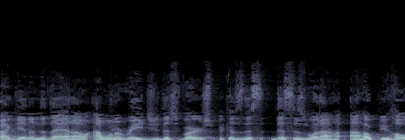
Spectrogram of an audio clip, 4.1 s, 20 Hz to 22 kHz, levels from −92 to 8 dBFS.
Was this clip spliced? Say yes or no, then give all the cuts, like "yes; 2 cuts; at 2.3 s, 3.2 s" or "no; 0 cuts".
no; 0 cuts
